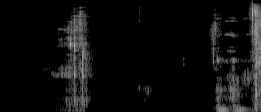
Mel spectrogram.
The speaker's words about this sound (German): Ach, ich muss mal schlucken.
